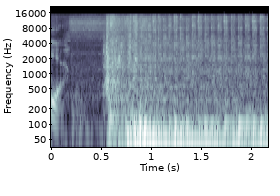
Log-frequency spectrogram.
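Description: Ford Model T four-cylinder engine starting about half a second in and settling into a steady, evenly pulsing run.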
